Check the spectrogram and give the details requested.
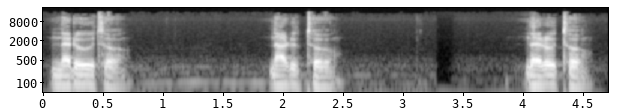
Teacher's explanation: le positionnement de la langue est comme un ou français mais où les lèvres sont non pas arrondies mais compressé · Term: le U japonais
